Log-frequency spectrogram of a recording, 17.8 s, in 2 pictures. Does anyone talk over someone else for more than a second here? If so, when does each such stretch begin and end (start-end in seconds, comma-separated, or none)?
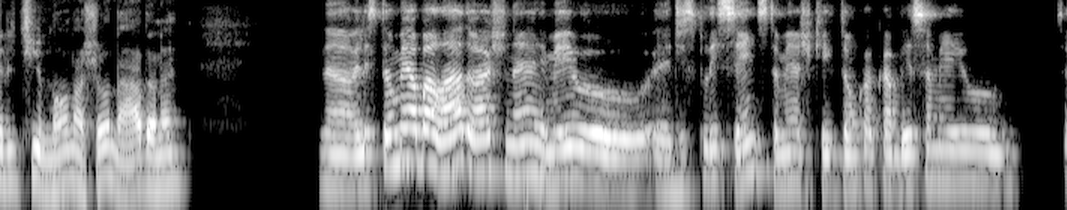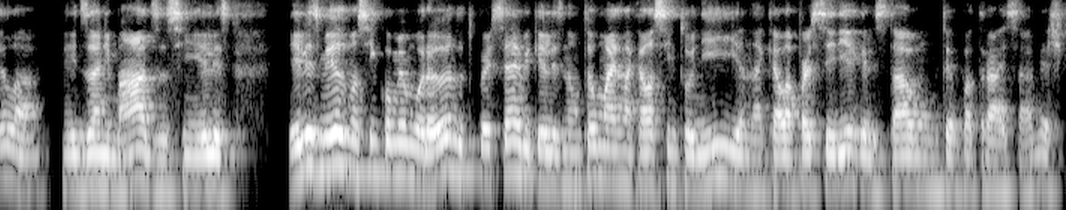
none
